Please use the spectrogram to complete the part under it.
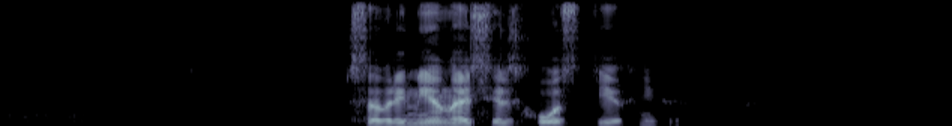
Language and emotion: Russian, neutral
